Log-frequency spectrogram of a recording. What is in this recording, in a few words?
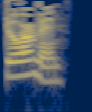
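"doormen", British English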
